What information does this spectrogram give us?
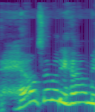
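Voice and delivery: high-pitched, half-volume cry for rescue; mock shout for help. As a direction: call for help up high, without real force.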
